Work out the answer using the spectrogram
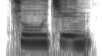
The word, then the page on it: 租金: zū jīn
